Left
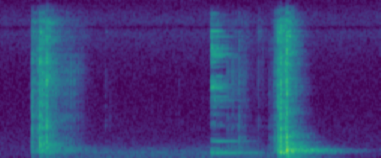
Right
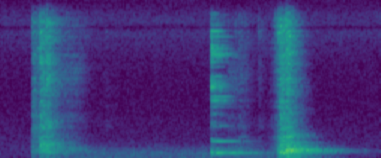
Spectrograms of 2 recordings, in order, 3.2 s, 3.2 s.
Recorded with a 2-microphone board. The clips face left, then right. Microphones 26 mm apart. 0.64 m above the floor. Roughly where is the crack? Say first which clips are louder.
Left 5 dB; left.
